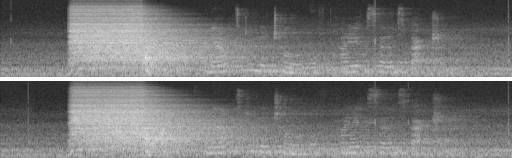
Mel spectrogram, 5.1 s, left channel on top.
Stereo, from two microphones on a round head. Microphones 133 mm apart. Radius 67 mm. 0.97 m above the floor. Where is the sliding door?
No sliding door in this recording.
